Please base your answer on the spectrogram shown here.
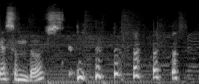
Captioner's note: laughs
